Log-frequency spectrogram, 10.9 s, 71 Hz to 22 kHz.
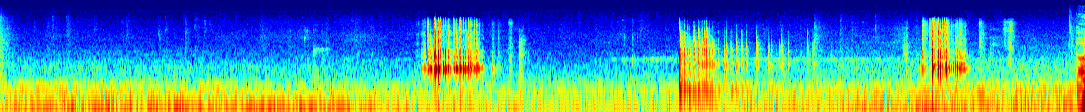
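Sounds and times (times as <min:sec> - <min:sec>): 
faint low hum: 0:00.0 - 0:10.8
virtual 3D dice rolling sound effect from a tabletop role-playing game app: 0:04.2 - 0:05.0, 0:06.8 - 0:07.9, 0:09.2 - 0:09.7.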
